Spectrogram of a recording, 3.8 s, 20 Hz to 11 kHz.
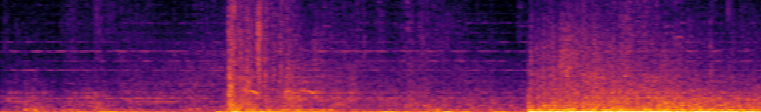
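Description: Explosions in the video game Just Cause 4: a deep boom at about one second, then a second, louder blast that lingers as a rumbling roar, with no talking over it.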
